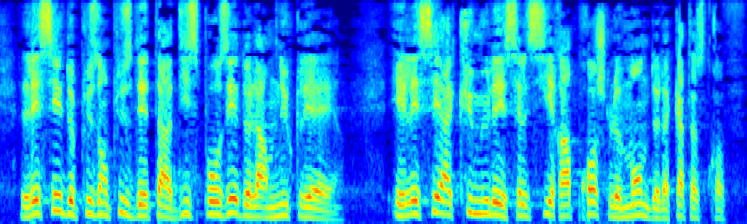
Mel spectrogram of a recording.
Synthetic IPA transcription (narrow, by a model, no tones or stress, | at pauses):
lɛsed̪əplyzɑ̃plysd̪et̪ad̪ispozed̪əlaʁmnykleɛːʁ | elɛseakʲymylesɛlsiʁapχɔʃləmɔ̃d̪ːəlakat̪ast̪χɔf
